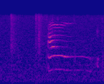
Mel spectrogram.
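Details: Pet cat Persik, urged to say "kva", answers with one steady, slightly falling meow of about seven tenths of a second, following two faint clicks indoors.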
